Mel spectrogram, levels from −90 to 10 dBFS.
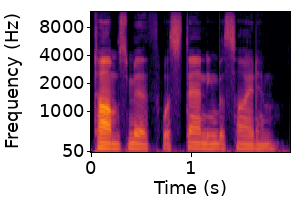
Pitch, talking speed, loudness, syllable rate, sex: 105 Hz, 180 wpm, -24 LUFS, 4.7 syllables/s, male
